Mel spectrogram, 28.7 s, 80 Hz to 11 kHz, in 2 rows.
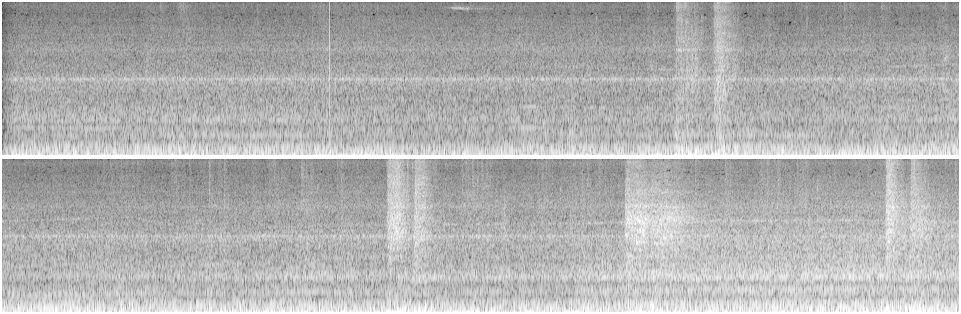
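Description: Inside a moving Mercedes-Benz O405NH bus: steady engine and road rumble with a faint steady whine. There are a few brief sharp knocks and a short hiss about three quarters of the way through.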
